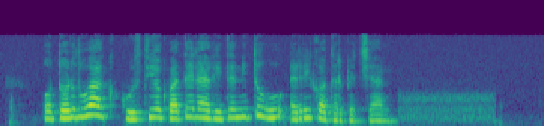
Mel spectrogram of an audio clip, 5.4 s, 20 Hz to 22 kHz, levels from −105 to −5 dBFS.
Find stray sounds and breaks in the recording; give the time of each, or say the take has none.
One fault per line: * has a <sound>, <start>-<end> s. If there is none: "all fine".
all fine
